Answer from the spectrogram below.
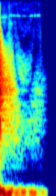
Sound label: KICK, Tekno Industrial; East West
